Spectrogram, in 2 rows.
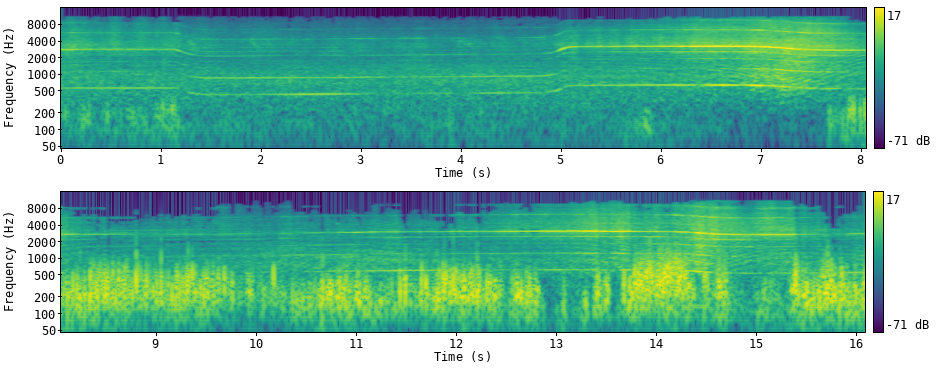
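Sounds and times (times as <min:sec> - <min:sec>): electric ducted fan whining: 0:00.0 - 0:16.0
low rumbling noise: 0:00.0 - 0:16.0.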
